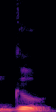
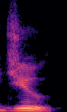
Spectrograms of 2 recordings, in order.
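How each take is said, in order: First: The syllable begins with a hard G sound. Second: The syllable begins with a soft J sound. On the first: The speaker calls it right. "Just say goo" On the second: The speaker calls it wrong.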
